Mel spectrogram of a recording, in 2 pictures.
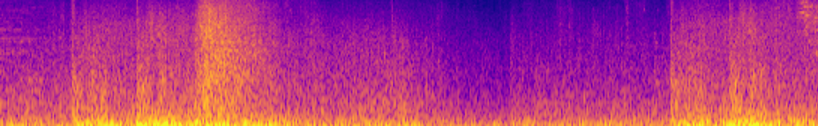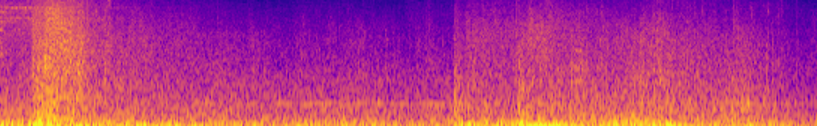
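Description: A fiery blast roars and crackles with sparks.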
